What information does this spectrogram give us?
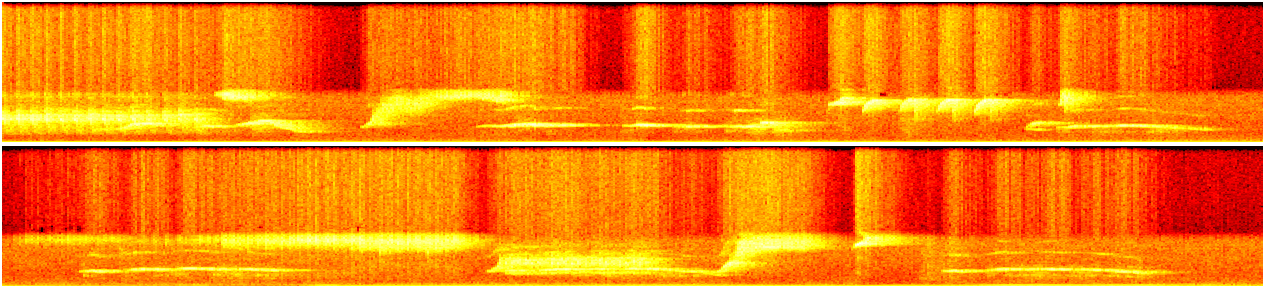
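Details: A pet male cockatiel whistles clear sliding notes, weaving in a spooky wailing phrase, duetting with a male canary that joins in; their whistling intensity rises and falls together.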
